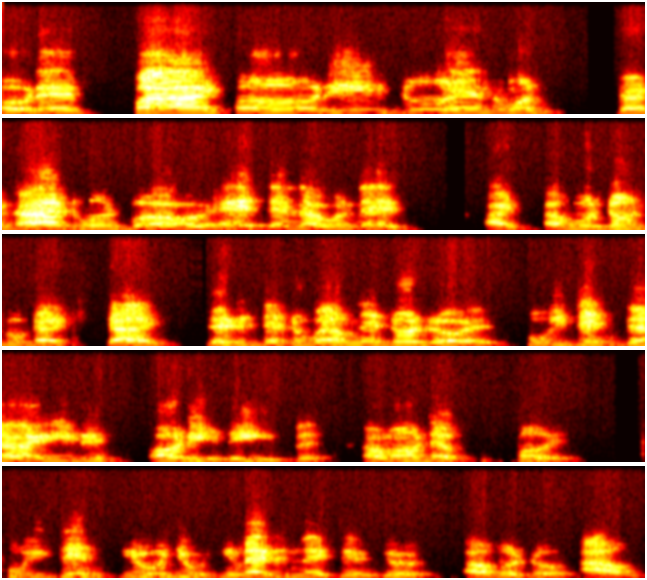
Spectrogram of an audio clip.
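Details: Adult with cerebral palsy leading a group warm-up; listeners report difficulty understanding him; dysarthria (cerebral palsy).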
